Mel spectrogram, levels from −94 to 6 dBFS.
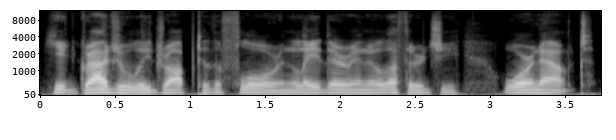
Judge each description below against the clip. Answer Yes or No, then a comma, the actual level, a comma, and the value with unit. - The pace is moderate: No, fast, 240 wpm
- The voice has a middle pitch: No, low, 110 Hz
